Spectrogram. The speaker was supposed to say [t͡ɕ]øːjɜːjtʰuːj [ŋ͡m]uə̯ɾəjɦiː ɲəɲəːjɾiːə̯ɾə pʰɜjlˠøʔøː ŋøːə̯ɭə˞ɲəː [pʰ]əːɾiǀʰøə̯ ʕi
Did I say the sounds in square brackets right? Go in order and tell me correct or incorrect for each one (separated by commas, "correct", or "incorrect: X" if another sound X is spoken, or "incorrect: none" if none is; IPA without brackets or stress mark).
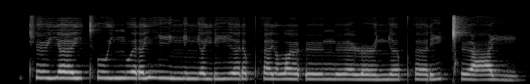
incorrect: cʰ, incorrect: ŋ, correct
